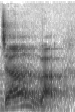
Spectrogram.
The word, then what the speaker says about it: জ্বালা: দেখো স্বামী জ্বালা দেখো বুরগির জয় বয় আকার। তো দেখো এই ব কিন্তু নাই। দেখো জালা জামানান তাই উচ্চারণ। শুধু বটা উঠে যাবে। দেখো ব ফলা উঠে যাবে।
